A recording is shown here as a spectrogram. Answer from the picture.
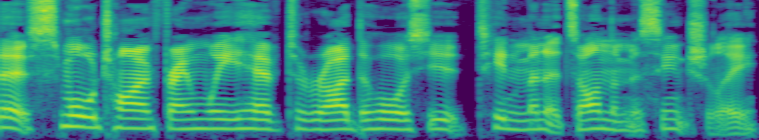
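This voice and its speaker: In an Australian accent, the speaker moves at a fairly quick pace with monotone, flat intonation on a very clean recording with a silent background. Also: woman, dry, close sound with no echo. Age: 30s. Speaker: jockey and radio co-host. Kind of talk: casual chat.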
